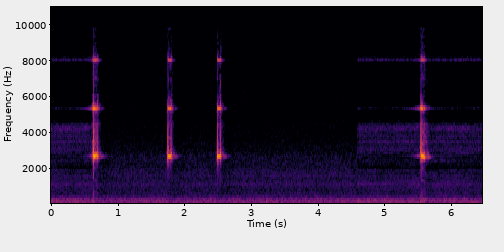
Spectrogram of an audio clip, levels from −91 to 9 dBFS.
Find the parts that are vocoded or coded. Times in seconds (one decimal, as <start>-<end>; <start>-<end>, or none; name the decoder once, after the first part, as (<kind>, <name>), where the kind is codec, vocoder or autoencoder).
0.0-0.7 (codec, SNAC); 4.6-6.5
